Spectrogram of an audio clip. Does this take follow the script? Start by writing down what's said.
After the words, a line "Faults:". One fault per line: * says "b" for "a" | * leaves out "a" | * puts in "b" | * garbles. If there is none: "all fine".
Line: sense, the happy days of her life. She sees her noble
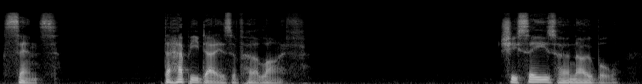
sense, the happy days of her life. She sees her noble
Faults:
all fine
